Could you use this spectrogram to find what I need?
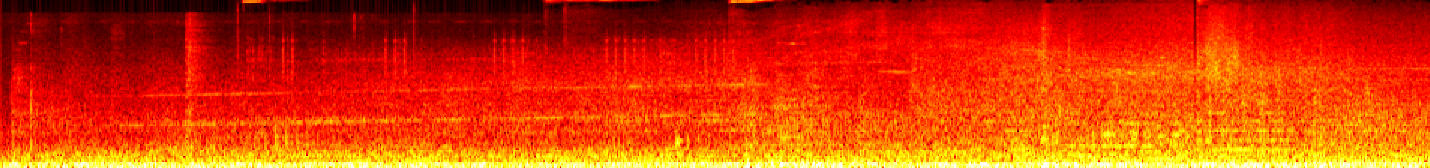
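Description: A rushing roar swells and builds as a spaceship jumps away.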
